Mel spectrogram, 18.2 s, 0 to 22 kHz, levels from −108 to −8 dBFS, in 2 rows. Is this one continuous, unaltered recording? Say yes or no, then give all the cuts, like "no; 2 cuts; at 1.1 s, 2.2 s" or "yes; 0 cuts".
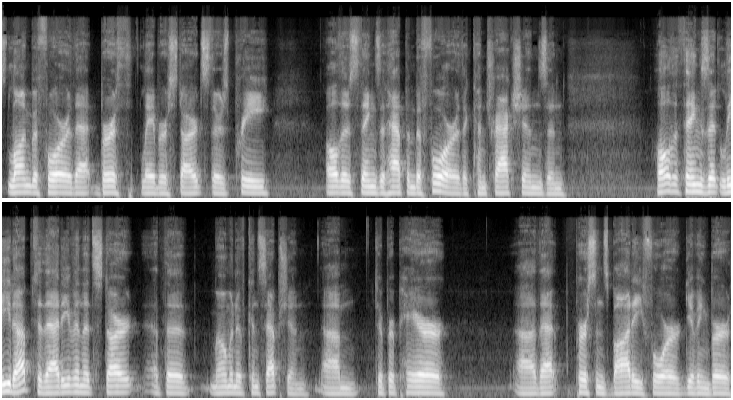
yes; 0 cuts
